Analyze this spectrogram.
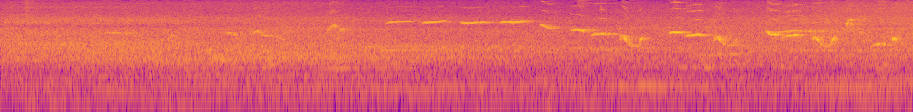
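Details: Caged canary song in the cucak ijo filling style: a run of thin high whistled slurs, then choppy rapid chirps toward the end, set against constant low rumbling noise.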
